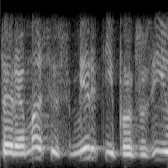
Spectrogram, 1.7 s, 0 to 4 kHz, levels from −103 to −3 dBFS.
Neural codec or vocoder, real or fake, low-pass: none; real; 3.6 kHz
